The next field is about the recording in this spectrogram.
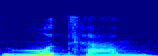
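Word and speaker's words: Mutter: the mutam okay so it's not M or so it's mutam very very short okay the mut the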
